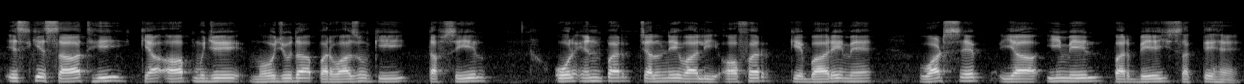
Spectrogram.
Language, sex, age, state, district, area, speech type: Urdu, male, 18-30, Delhi, North East Delhi, rural, spontaneous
